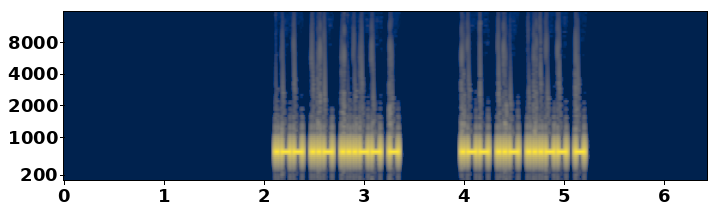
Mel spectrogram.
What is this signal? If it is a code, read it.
Morse code, heard as a keyed tone, about 40 wpm, 700 Hz. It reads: WU3T WU3T
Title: USA Call Signs - 4 Characters - Repeated 2x - 40wpm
